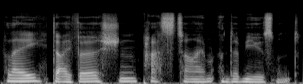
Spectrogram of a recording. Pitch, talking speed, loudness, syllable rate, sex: 130 Hz, 100 wpm, -20 LUFS, 4.1 syllables/s, male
